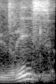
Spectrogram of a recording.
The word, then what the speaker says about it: hubris: Alors j'ai écrit ici aussi hubris, on prononce hubris, on peut l'écrire hubris.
